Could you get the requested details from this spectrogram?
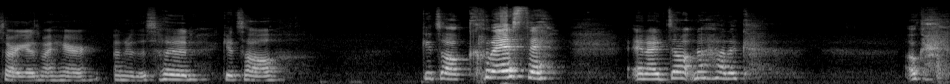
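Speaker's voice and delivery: winded, out of breath. Talking to viewers, out of breath. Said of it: "Why do I sound out of breath?".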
